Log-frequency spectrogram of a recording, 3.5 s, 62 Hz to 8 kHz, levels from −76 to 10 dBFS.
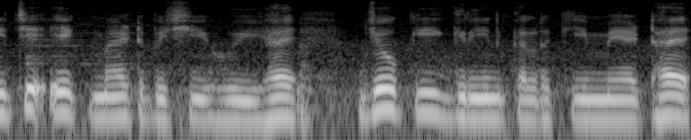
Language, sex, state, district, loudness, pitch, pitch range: Hindi, male, Uttar Pradesh, Lalitpur, -16 LUFS, 135 Hz, 125-155 Hz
